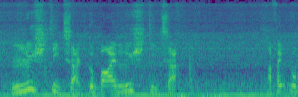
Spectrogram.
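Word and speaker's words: Luštica: How do we pronounce where we stayed last night? Lustica. Lustica.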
